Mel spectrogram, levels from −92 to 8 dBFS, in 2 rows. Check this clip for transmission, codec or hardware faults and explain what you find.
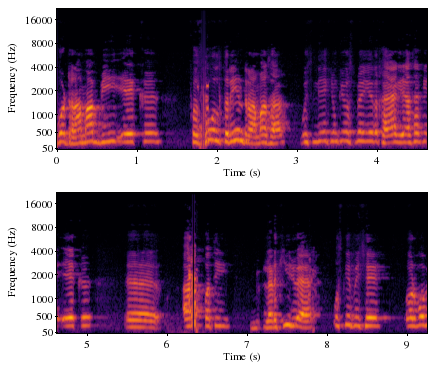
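Three short bursts show that corrupt frames were decoded. At 1.75 to 1.89 s, 6.26 to 6.39 s and 7.76 to 7.87 s, bit errors inside compressed frames were decoded as if valid, so misread gains and codes placed energy at wrong frequencies. Each burst lasts roughly 110 to 130 ms, pointing to a handful of consecutive frames. The sound is a harsh chirp or noise blip, close to full scale in the first two and far quieter, around -20 dBFS, in the third.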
